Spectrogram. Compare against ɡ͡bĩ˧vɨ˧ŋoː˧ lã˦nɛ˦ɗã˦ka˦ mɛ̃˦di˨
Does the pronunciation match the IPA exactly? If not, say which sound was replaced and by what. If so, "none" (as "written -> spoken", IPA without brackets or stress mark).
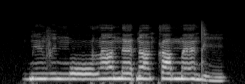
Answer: ɨ˧ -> i˧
